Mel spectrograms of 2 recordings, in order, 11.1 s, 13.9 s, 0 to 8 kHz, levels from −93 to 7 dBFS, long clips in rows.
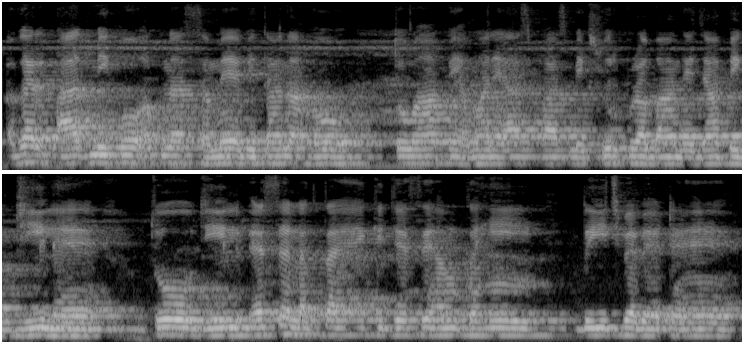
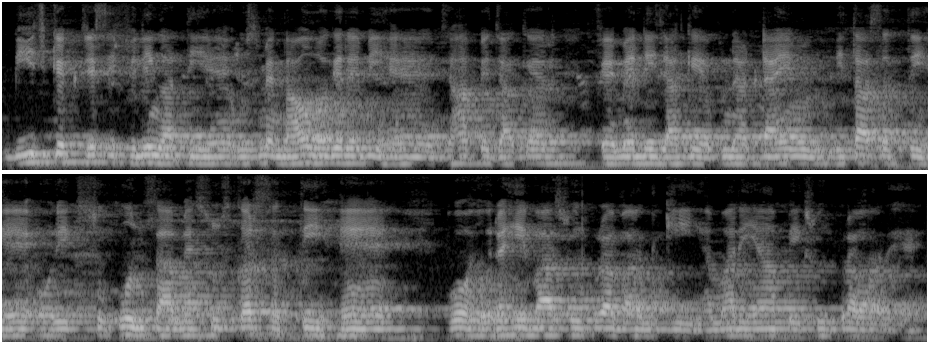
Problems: background sounds at intervals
